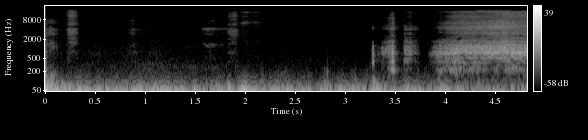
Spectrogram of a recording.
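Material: Chalk.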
